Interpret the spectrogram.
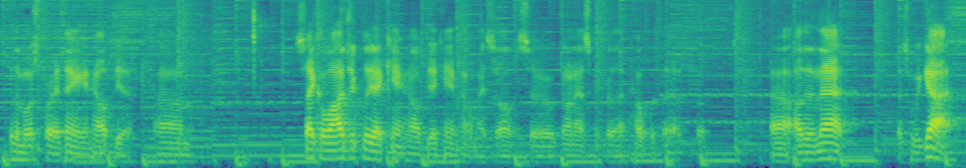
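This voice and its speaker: A man's voice: low voice, brisk, music in the background. A man as a podcast guest, talking casually and joking about himself. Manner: laid-back, joking, casual swearing. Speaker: guest, pharmacist and business consultant. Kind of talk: casual interview chat.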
